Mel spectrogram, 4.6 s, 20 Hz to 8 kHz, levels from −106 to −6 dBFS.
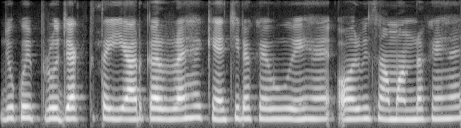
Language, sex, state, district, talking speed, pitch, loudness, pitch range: Hindi, female, Bihar, Darbhanga, 205 wpm, 240 Hz, -19 LUFS, 235-250 Hz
